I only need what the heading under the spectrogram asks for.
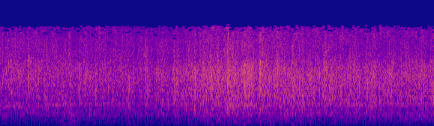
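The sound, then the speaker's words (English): Steady applause from an audience on the UC Berkeley campus, welcoming author Greg Kokel to give a talk, fills the whole stretch, a dense wash of clapping that swells slightly in the middle and holds loud, with no voices heard. “So let's welcome Greg Kokel with a warm round of applause.”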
